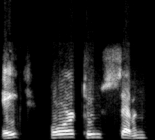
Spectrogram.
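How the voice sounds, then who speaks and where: An actor playing a folksy Western sheriff and loyal sidekick, in a muffled, noisy 1950s radio western. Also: male voice, fairly high pitch, fairly even intonation, slow pace, dry recording. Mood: wry, helpful. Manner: folksy, plainspoken.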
